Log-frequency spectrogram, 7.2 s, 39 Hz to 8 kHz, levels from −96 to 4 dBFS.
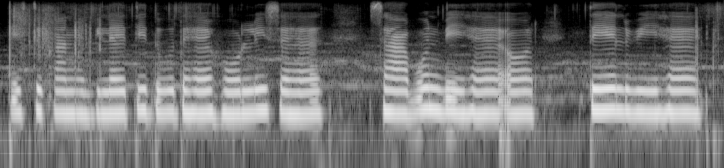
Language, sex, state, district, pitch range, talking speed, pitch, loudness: Hindi, female, Jharkhand, Palamu, 215-225 Hz, 125 wpm, 220 Hz, -13 LUFS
